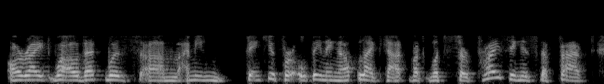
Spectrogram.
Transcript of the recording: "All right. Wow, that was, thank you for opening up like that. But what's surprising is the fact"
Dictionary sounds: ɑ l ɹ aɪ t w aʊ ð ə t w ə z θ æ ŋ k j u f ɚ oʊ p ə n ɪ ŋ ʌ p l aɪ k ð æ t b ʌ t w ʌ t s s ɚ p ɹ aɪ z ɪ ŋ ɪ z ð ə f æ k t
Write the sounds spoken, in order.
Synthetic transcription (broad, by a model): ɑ l ɹ aɪ t w aʊ ð ə t w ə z θ æ ŋ k j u f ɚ oʊ p ə n ɪ ŋ ʌ p l aɪ k ð æ t b ʌ t w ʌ t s s ɚ p ɹ aɪ z ɪ ŋ ɪ z ð ə f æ k t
